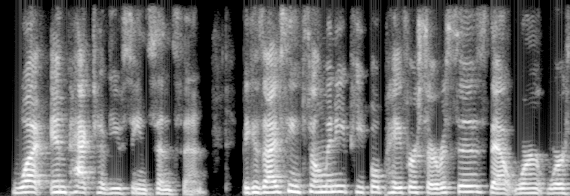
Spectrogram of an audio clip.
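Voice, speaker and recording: A woman with an ordinary speaking voice at medium pitch, fairly even intonation and a quiet background. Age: 50s. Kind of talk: casual interview.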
